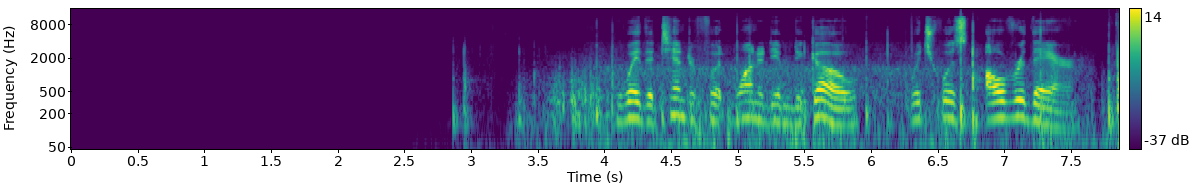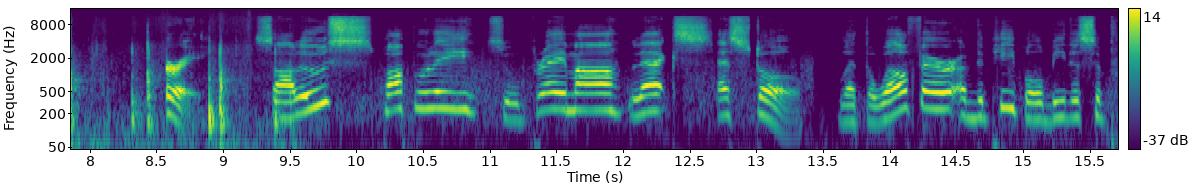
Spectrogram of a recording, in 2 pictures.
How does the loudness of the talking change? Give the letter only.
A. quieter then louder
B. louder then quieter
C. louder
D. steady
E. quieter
D.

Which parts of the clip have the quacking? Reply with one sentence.
The quacking can't be heard in this clip.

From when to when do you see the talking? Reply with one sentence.
The talking can be heard from 4.0 to 7.6 s and from 8.6 to 15.6 s.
